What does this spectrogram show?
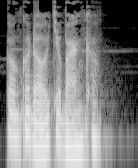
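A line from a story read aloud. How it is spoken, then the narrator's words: Whispered question. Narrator (Vietnamese): cô hỏi nhỏ thì thầm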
